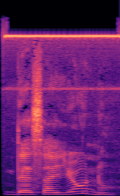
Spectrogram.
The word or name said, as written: desayuno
